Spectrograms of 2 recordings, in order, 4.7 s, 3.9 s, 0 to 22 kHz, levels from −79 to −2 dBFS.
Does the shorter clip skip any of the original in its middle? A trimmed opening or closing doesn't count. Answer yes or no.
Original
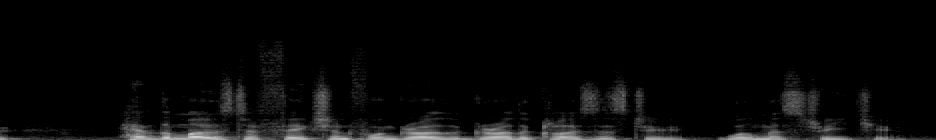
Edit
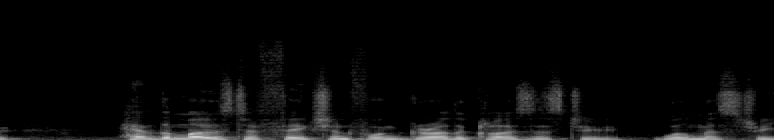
yes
